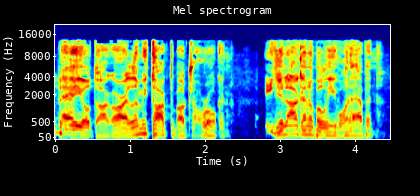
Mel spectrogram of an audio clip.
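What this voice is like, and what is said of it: Imitates another person's voice. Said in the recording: “doing a Joey Diaz impersonation”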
